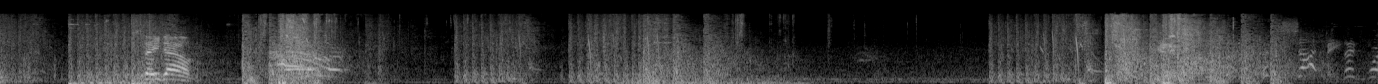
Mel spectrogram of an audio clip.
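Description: Bursts of gunfire in a city street shootout, with rapid volleys and single shots in clusters, loud and close, while voices shout over the shooting.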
